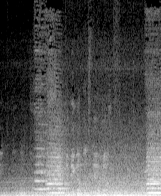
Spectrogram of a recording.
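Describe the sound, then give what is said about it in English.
A passenger train on the non-TGV line from Paris through Brive-la-Gaillarde and Limoges to Toulouse in central France rumbles steadily along the rails, loud, with two brief tonal hoots rising over the continuous low roar. “the first train I needed to take was the train to Brive-la-Gaillarde”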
